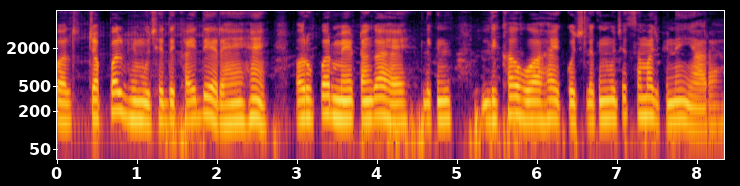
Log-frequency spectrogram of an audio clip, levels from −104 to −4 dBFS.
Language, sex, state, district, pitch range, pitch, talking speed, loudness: Hindi, male, Chhattisgarh, Balrampur, 135-155 Hz, 145 Hz, 180 wpm, -20 LUFS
